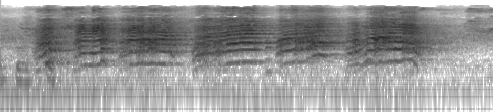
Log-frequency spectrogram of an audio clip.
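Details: Pet cockatoo taught to speak Tamil, greeting people by asking whether they have eaten; a run of about five loud, raspy, harmonic voiced bursts over three and a half seconds, rising and falling in pitch, with brief gaps between them.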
